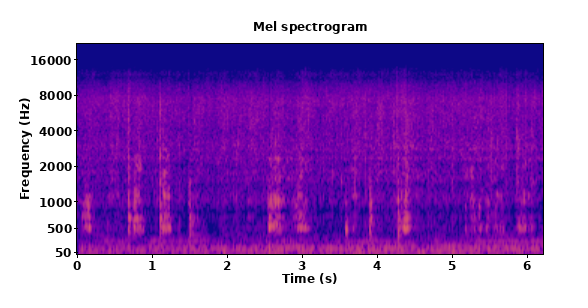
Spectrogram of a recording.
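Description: Sesame noodles and ground beef are stirred in a hot pan, a steady sizzle and frying hiss punctuated by scraping, clacking utensil strokes at close range.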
